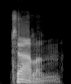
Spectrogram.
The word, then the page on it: talon: British English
